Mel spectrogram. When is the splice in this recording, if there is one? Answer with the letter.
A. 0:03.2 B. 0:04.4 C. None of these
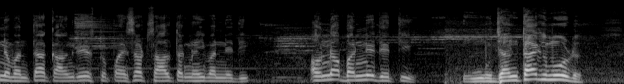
B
